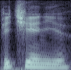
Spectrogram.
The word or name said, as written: pechenie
